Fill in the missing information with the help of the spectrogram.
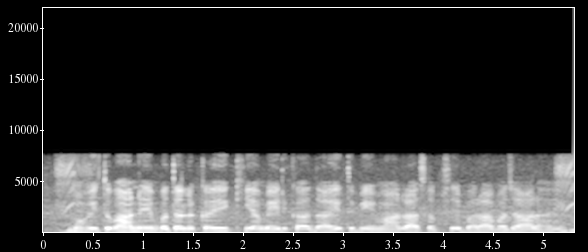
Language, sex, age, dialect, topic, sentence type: Magahi, female, 31-35, Western, banking, statement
